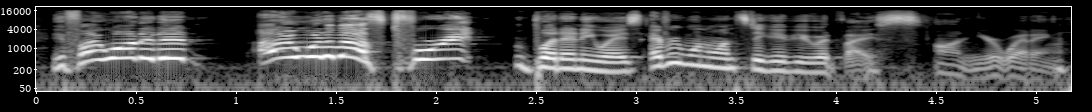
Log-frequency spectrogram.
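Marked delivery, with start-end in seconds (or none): 0.1-2.2 higher and louder, fed up; indignant, higher and louder; exasperated outburst. Real, not acted. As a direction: snap it back at the advice-givers. Annoyed at unwanted advice.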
